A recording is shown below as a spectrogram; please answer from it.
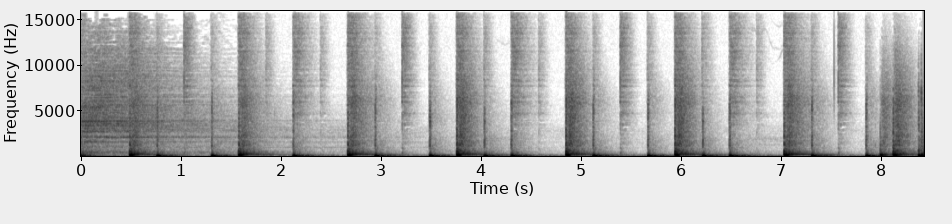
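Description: Logic Pro X virtual drum kit playing back a steady groove of kick, snare, hi-hat and cymbals at 110 bpm, while a heavily compressed parallel compression bus is faded up underneath it from silence to add punch and body.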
